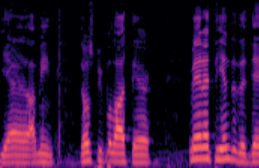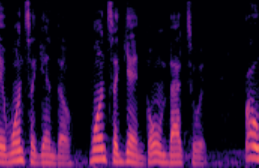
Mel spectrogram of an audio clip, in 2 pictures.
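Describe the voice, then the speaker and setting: With a New York accent, a man talks at a moderate pace. His pitch swings very widely. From New York City, Queens. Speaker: podcast co-host. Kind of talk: casual chat.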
